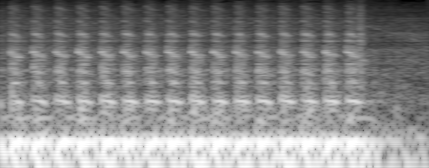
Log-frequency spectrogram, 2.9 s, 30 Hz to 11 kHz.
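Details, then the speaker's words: LSVTEC turbo engine on E85, cranking in neutral with the fuel pumps on, after a new valve cover, lines and catch can, before bleeding the cooling system: steady cranking at about three pulses a second for over two seconds with no catch. Extended cranking, expected on E85. "Give it a few shots because it is E85."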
